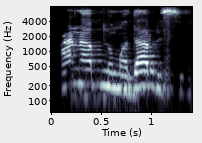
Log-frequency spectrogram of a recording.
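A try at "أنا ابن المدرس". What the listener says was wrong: Ana ibnul lam sukun. Ana ibnul.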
